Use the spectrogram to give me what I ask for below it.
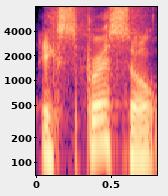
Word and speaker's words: espresso: mistake so be careful don't write express what espresso with an X because sometimes I make the mistake of writing expr e SS oh it's es so it's espresso now Craig an important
